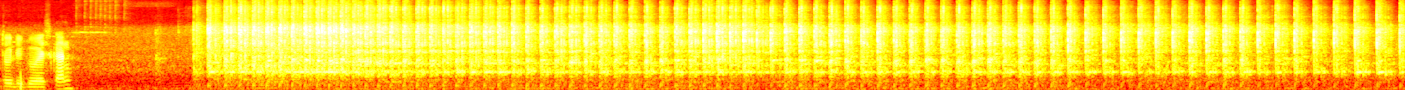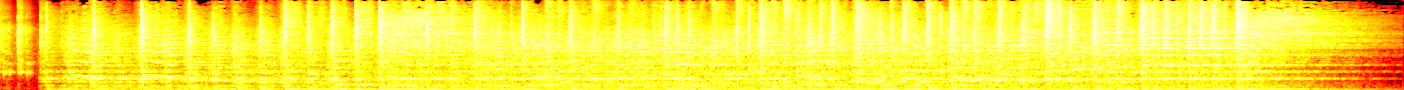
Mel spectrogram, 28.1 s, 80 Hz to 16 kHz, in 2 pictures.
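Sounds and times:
card rattling against bicycle spokes: 1.9 - 14.4.

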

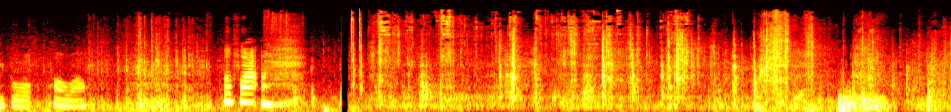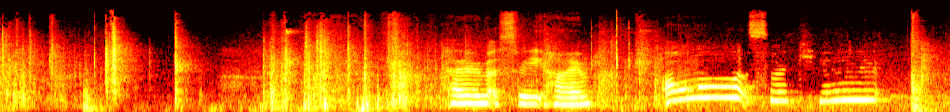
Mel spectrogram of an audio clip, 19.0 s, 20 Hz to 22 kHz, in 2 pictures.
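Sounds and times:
rustling and knocks of handling: 0.3 - 2.4, 3.0 - 16.6
keys jangling: 3.5 - 8.2.

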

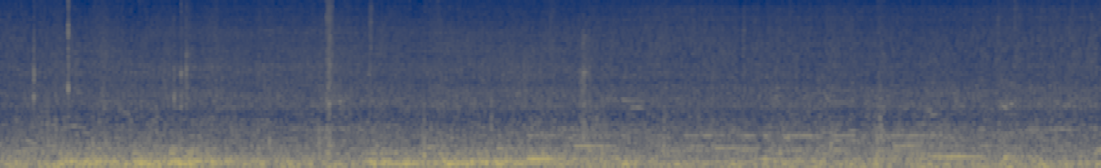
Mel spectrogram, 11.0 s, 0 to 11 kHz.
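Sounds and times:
low city rumble: 0.0 - 11.0.

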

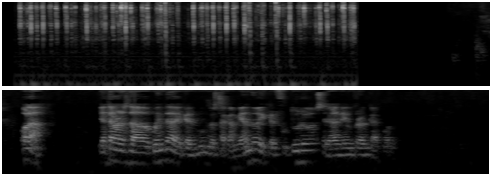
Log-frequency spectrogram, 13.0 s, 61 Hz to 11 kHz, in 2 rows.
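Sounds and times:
keyboard typing clicks: 0.2 - 4.8.

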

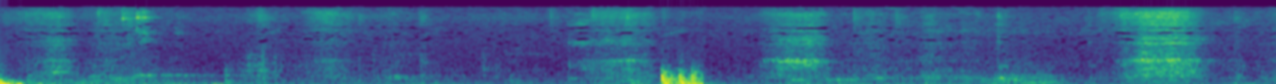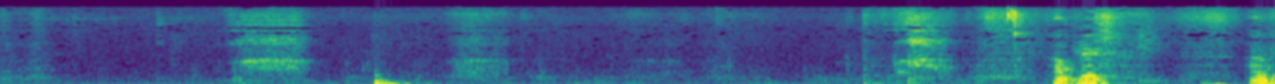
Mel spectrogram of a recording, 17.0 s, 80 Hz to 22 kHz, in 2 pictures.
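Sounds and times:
man breathing hard: 3.8 - 6.8
soft thump: 11.0 - 11.2.

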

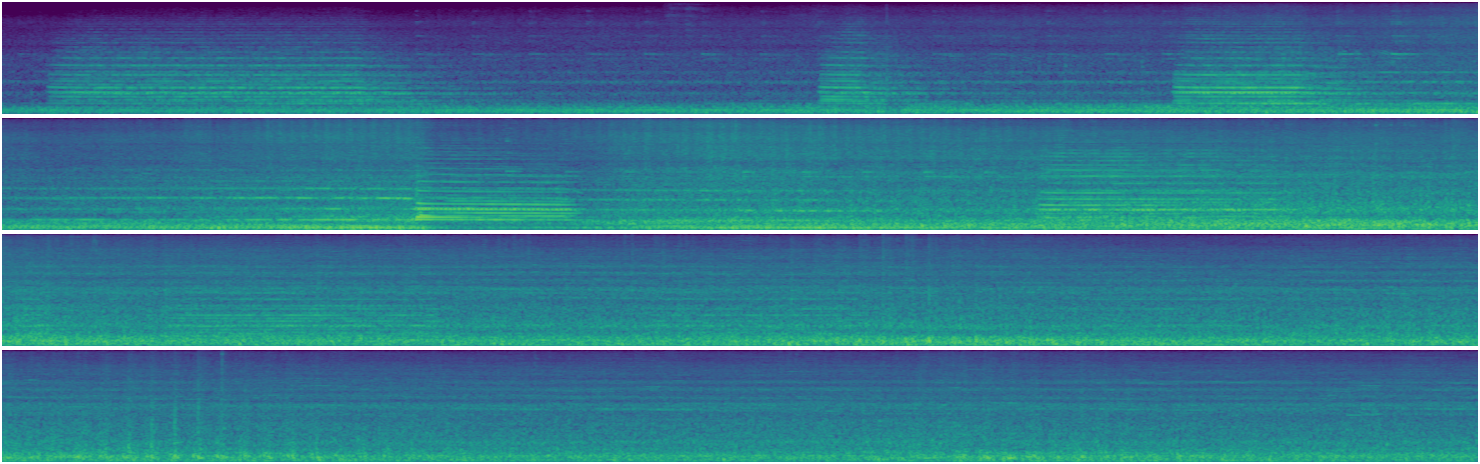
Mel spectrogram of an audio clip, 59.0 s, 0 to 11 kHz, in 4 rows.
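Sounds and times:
locomotive air horn blasts: 0.4 - 4.3, 8.2 - 9.3, 11.7 - 23.2, 25.0 - 27.8, 31.2 - 34.0
locomotive engine rumble: 9.4 - 42.3.

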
